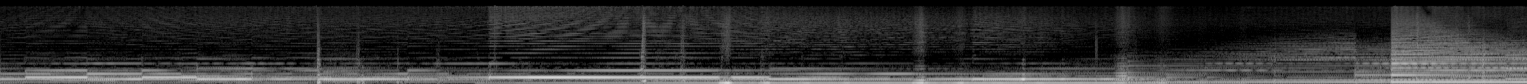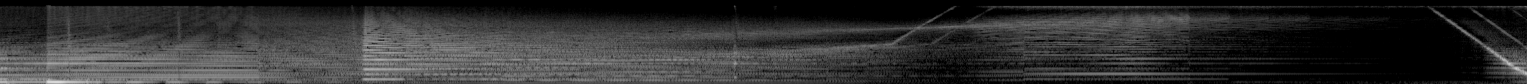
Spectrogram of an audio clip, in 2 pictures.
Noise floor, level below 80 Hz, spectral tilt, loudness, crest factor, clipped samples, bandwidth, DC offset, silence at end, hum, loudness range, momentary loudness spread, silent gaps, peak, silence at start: -53 dBFS; -32 dBFS; -5.5 dB/octave; -22 LUFS; 18 dB; under 0.1%; 16 kHz; under 0.1%; 0 s; none; 14 LU; 16 LU; none; -4 dBFS; 0 s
